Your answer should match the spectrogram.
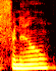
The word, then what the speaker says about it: Fresnel: Um, so if you don't have a Fresnal node in your material editor, you can just do a dot product with the camera vector.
